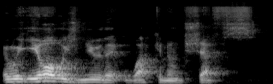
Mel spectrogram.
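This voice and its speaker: A man in his fifties with a deep voice and a Doric north-east Scottish accent. He reminisces in a loose, casual way, dropping in dialect words. The sound is roomy and echoing. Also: animated, normal speed, dark tone. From north-east Scotland. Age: 50s. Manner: rambling, peppers talk with dialect words. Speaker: interview guest, whisky industry veteran.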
